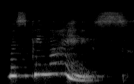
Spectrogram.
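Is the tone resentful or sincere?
sincere. It sounds sincere and wistful.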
